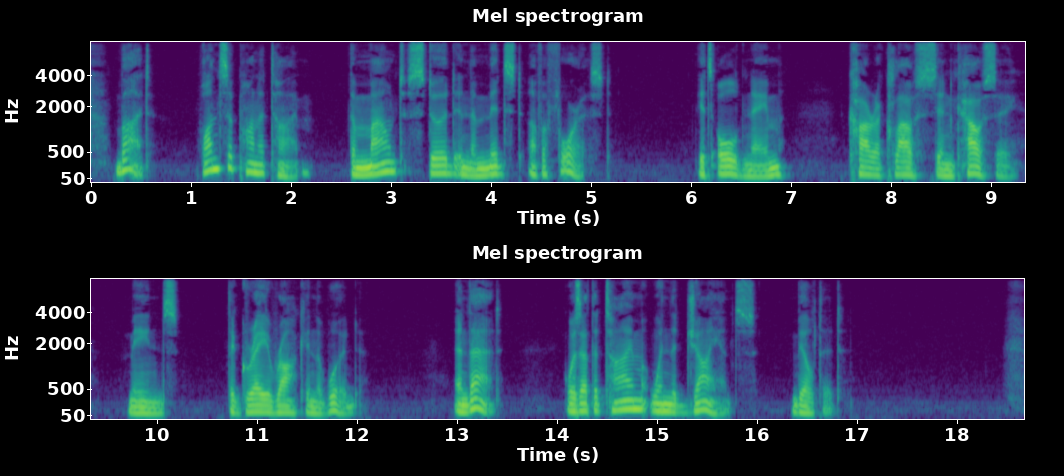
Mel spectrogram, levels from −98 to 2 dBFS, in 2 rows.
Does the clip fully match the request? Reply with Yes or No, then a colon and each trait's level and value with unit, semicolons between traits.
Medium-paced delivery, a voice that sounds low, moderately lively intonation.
No: slow, 120 wpm; low, 105 Hz; average, 4.4 semitones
